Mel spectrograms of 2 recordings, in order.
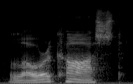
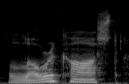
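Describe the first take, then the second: No difference in how they are said.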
